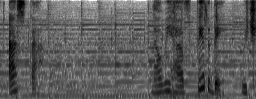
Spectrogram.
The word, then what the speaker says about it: hasta: It has the same spelling as the Spanish one, however, again, letter H is always silent, so they pronounce it as hasta.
